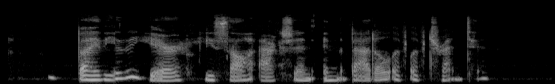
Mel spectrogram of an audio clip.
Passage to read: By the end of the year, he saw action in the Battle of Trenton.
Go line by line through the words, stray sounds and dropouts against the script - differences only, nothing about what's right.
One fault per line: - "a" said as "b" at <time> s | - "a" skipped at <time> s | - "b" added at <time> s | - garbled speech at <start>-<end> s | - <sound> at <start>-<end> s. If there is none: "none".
- "end" skipped at 1.2 s
- "of" added at 4.1 s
